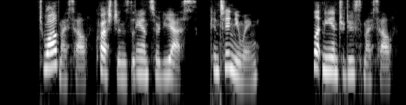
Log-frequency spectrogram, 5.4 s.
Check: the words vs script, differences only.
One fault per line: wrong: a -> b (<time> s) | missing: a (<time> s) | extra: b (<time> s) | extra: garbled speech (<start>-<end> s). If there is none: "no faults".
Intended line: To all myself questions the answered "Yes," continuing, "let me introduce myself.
no faults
